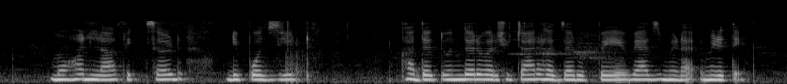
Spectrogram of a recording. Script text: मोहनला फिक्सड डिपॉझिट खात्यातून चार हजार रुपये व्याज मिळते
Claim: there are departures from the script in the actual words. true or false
true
